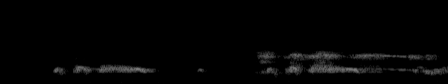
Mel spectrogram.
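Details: Spotted dove calling to lure wild doves, heard more distantly over a low background hiss: one soft cooing phrase with a long middle note, a pause, then a fuller, richer phrase rising in strength.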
